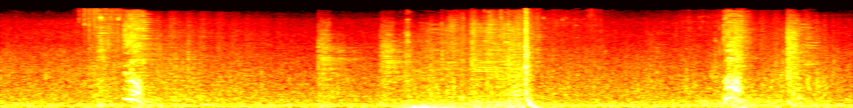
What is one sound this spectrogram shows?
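An axe whooshes through the air.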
